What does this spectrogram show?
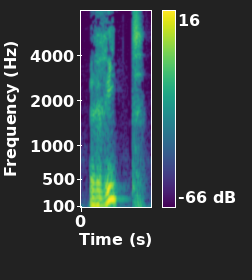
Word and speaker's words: rythmique: Rythmique, remember, Y pronounced like E and then H doesn't exist. Rythmique, rythmique.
